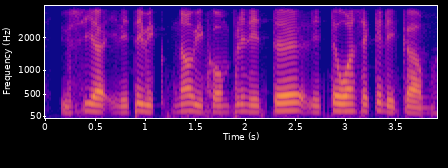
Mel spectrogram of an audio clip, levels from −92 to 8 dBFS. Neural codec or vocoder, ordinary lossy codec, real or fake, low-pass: none; Opus, 64 kbps; real; 3.6 kHz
